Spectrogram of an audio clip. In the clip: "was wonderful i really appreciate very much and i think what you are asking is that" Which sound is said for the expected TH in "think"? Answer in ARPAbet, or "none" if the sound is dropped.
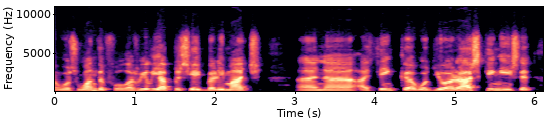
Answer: TH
